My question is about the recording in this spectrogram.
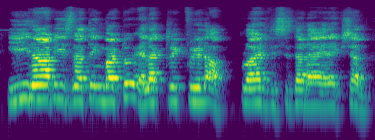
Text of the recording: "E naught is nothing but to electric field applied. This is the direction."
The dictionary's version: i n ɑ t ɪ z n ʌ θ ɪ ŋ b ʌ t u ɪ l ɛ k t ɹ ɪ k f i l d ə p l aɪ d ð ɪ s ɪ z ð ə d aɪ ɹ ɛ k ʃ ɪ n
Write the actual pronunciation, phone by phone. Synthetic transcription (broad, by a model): i n ɑ t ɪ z n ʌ t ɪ ŋ b ʌ t u ɪ l ɛ k t ɹ ɪ k f i l d ə p l aɪ d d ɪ s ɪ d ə d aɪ ɹ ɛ k ʃ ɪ n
